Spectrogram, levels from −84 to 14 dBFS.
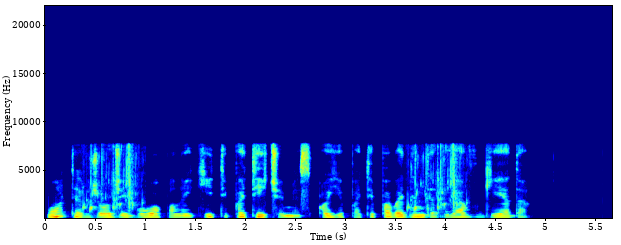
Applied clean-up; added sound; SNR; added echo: none; Splash, splatter; 17 dB; none.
